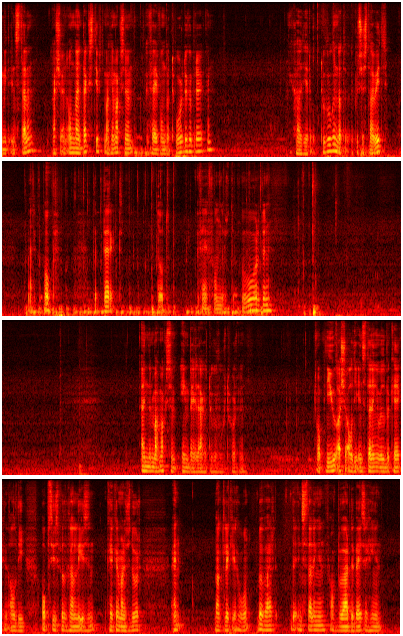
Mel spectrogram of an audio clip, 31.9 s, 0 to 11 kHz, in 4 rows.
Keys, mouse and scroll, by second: 0.5 click, 2.6 KP_5, 2.7 KP_0, 4.6-5.6 scroll up 4, 6.3 click, 7.3-14.3 typing, 15.5-16.6 scroll down 4, 17.3-17.6 scroll down 2, 24.3-24.7 scroll down 2, 25.2-26.4 scroll down 2, 28.4 click.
